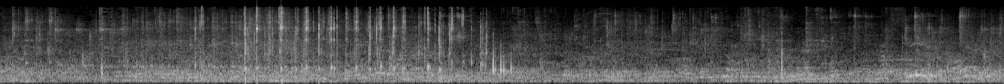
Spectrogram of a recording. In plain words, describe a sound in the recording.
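Plastic game pieces click and clack against a wooden board.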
